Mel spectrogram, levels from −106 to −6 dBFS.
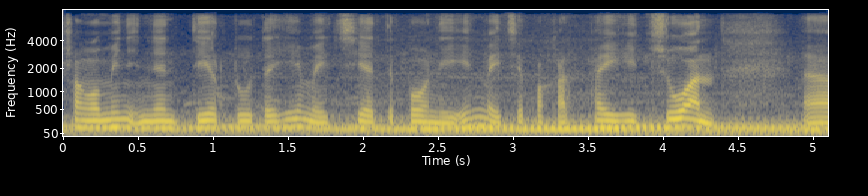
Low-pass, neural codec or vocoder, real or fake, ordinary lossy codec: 7.2 kHz; none; real; AAC, 48 kbps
